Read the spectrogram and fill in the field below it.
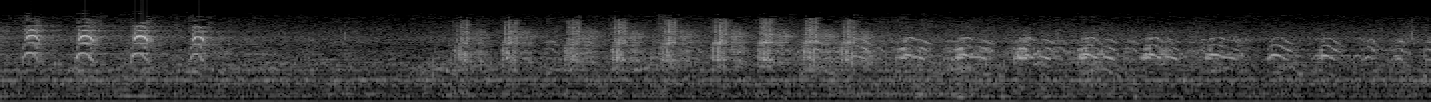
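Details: Crane hawk perched at its lookout, with four loud, ringing nasal notes, then a longer series of quicker, softer repeated notes, followed by a chattering, overlapping run, over a steady background hum.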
